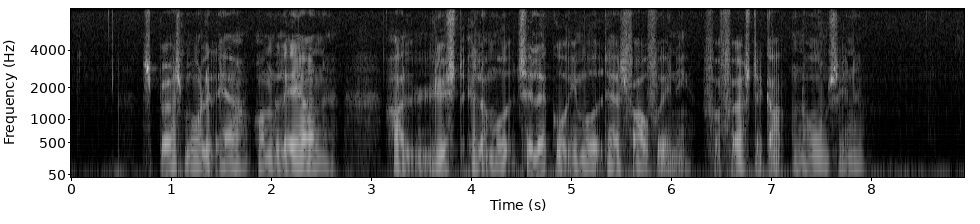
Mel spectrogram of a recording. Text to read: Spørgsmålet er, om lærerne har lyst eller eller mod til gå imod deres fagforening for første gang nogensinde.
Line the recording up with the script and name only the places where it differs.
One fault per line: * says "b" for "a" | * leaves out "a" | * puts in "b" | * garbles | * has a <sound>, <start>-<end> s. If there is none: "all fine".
* leaves out "eller"
* puts in "at"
